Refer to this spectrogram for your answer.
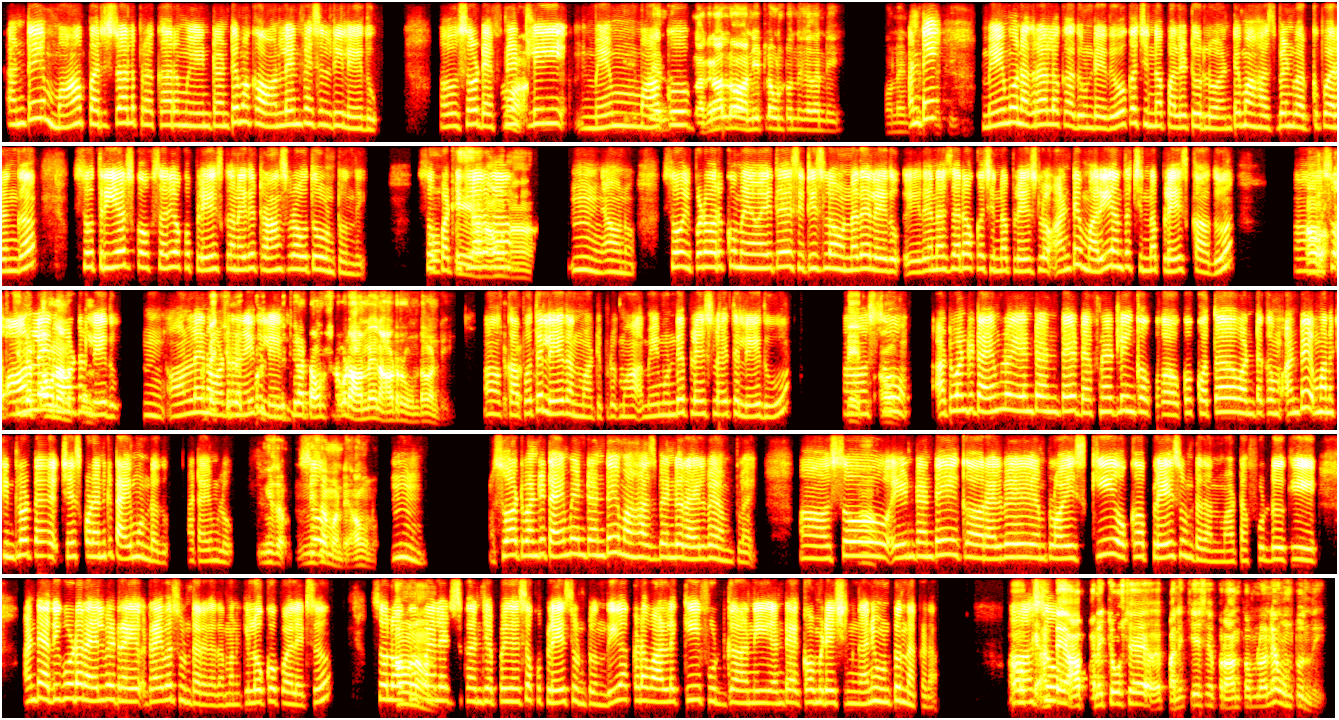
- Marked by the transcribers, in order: in English: "ఆన్‌లైన్ ఫెసిలిటీ"; in English: "సో డెఫినైట్లీ"; other noise; in English: "ఆన్‌లైన్ ఫెసిలిటీ"; in English: "హస్బాండ్ వర్క్"; in English: "సో త్రీ ఇయర్స్"; in English: "ట్రాన్స్ఫర్"; in English: "సో పార్టిక్యులర్‌గా"; in English: "సో"; in English: "సిటీస్‌లో"; in English: "ప్లేస్‌లో"; in English: "ప్లేస్"; in English: "సో, ఆన్‌లైన్ ఆర్డర్"; in English: "ఆన్‌లైన్"; in English: "టౌన్స్‌లో"; in English: "ఆన్‌లైన్ ఆర్డర్"; in English: "ప్లేస్‌లో"; in English: "సో"; in English: "డెఫినైట్లీ"; in English: "సో"; in English: "సో"; in English: "హస్బాండ్ రైల్వే ఎంప్లాయి"; in English: "సో"; in English: "రైల్వే ఎంప్లాయీస్‌కి"; in English: "ప్లేస్"; in English: "ఫుడ్‌కి"; in English: "రైల్వే డ్రై డ్రైవర్స్"; in English: "లోకో పైలెట్స్. సో"; in English: "ప్లేస్"; in English: "ఫుడ్"; in English: "అకామోడేషన్"; in English: "సో"
- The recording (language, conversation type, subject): Telugu, podcast, ఇంటివంటకు బదులుగా కొత్త ఆహారానికి మీరు ఎలా అలవాటు పడ్డారు?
